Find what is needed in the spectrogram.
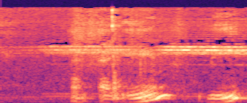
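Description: Several short vocal sounds with gliding, mostly rising pitch, starting about two-thirds of a second in. A faint steady high-pitched whine runs underneath.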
